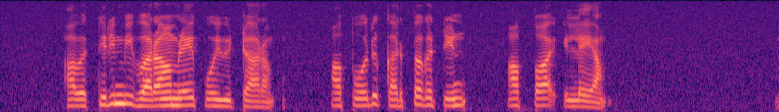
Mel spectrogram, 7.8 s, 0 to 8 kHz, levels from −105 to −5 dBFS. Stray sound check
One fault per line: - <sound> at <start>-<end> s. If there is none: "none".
none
